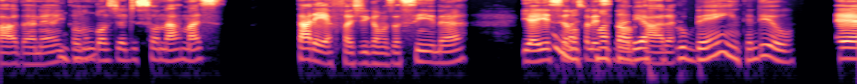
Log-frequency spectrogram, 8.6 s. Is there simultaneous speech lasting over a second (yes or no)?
yes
